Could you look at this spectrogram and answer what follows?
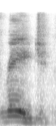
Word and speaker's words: Reg: Today, I was reminded that it is actually pronounced Rage, which I think Rage.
